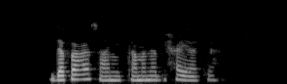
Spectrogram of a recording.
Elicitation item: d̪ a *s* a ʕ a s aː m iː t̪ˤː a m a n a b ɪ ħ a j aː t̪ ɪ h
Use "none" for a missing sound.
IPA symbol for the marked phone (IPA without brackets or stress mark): f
